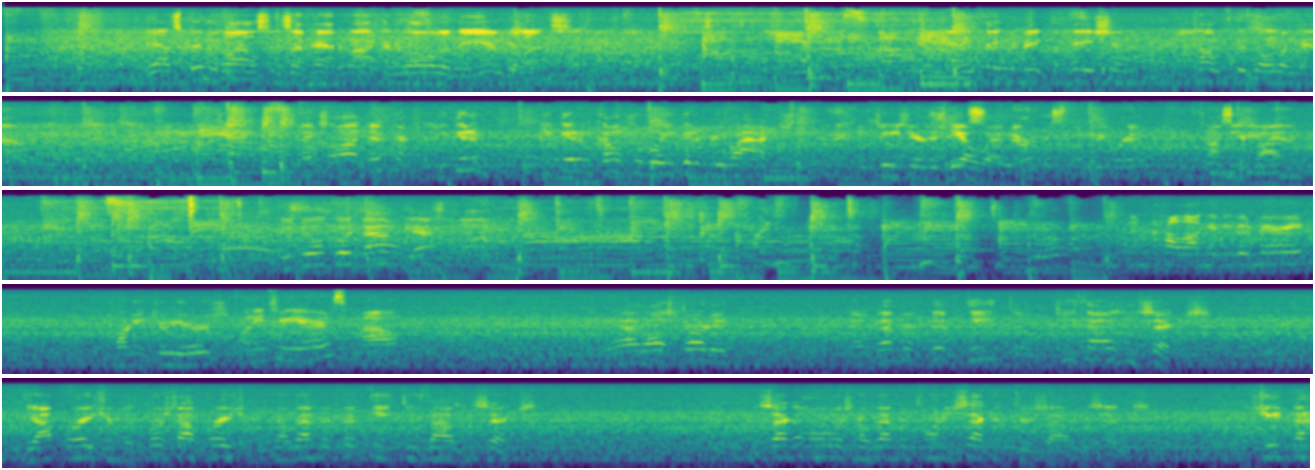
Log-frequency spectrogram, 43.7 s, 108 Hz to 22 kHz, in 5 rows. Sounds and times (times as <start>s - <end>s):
Rock and roll: 0.0s - 25.1s
Speech: 1.0s - 4.3s, 6.3s - 9.0s, 10.7s - 17.4s, 19.3s - 20.8s, 25.0s - 26.2s, 30.2s - 31.1s, 31.9s - 34.3s, 35.1s - 38.6s, 40.0s - 42.6s, 43.3s - 43.6s.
